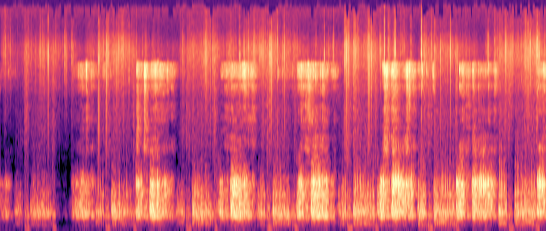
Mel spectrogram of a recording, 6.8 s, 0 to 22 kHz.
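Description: Harsh, scratchy rubbing bursts repeat with each heartbeat, about 60 a minute, over a steady background hiss: a pericardial friction rub.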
